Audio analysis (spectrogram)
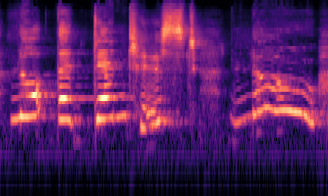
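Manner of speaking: high, loud panicked no; shouted protest. Acted. Child shouting at mum not to fetch the dentist, high and loud. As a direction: cry out in horror at the idea. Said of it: "I shouted".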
